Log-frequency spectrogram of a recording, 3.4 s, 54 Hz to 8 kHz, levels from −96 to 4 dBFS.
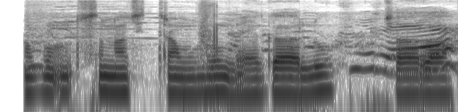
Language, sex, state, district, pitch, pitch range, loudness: Telugu, male, Andhra Pradesh, Sri Satya Sai, 130 Hz, 130-140 Hz, -19 LUFS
